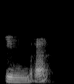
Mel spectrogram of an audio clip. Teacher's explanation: the Indra in the Indra Shatru should be in even tone. That means Indra.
